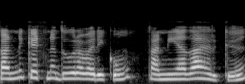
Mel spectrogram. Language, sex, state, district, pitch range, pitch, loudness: Tamil, female, Tamil Nadu, Nilgiris, 230-270 Hz, 255 Hz, -15 LUFS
